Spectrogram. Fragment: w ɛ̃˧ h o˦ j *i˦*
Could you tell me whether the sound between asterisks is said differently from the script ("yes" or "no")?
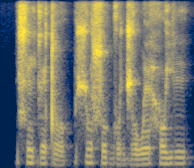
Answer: no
